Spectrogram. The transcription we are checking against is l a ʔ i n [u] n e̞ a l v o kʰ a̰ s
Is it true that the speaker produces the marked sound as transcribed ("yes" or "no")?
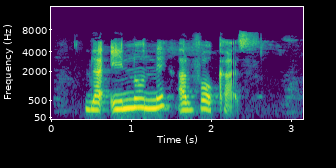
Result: no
